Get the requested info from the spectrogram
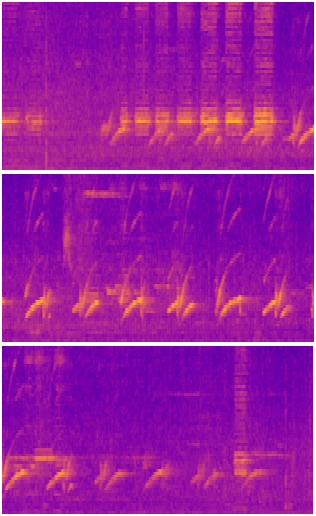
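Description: A bird calling over and over, a run of short high chirps about two a second that starts a second or two in and fades out near the end, over a low hum of road traffic.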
